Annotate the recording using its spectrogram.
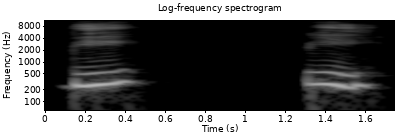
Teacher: For the consonant of B and P, the soft palate is raised. They are produced at the oral cavity only and so are defined as being oral.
